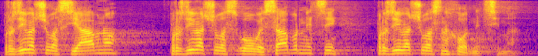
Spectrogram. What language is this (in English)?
Croatian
